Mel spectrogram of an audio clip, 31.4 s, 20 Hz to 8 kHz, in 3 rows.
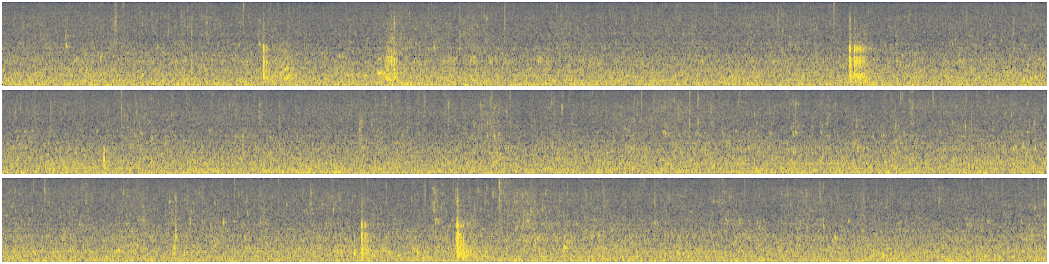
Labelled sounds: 8.4	8.7	croaking sound likely from a nearby submerged object, 1.3 to 1.7 kHz

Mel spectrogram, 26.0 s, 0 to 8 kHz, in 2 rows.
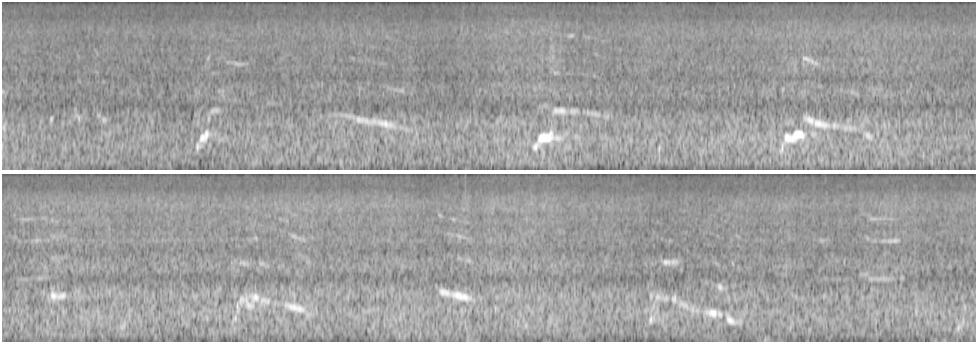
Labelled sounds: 3.0	3.3	humpback whale, 2.4 to 2.7 kHz
4.4	5.4	humpback whale, 0.78 to 1.7 kHz
7.7	8.1	humpback whale, 0.91 to 1.1 kHz
10.7	11.5	humpback whale, 0.78 to 2.9 kHz
13.2	13.6	humpback whale, 1.1 to 3.6 kHz
16.2	16.5	humpback whale, 0.78 to 0.88 kHz
16.8	17.1	humpback whale, 2.3 to 2.7 kHz
18.8	19.3	humpback whale, 0.78 to 2.7 kHz
21.7	22.0	humpback whale, 0.78 to 1.7 kHz
24.4	25.0	humpback whale, 1.1 to 3.5 kHz

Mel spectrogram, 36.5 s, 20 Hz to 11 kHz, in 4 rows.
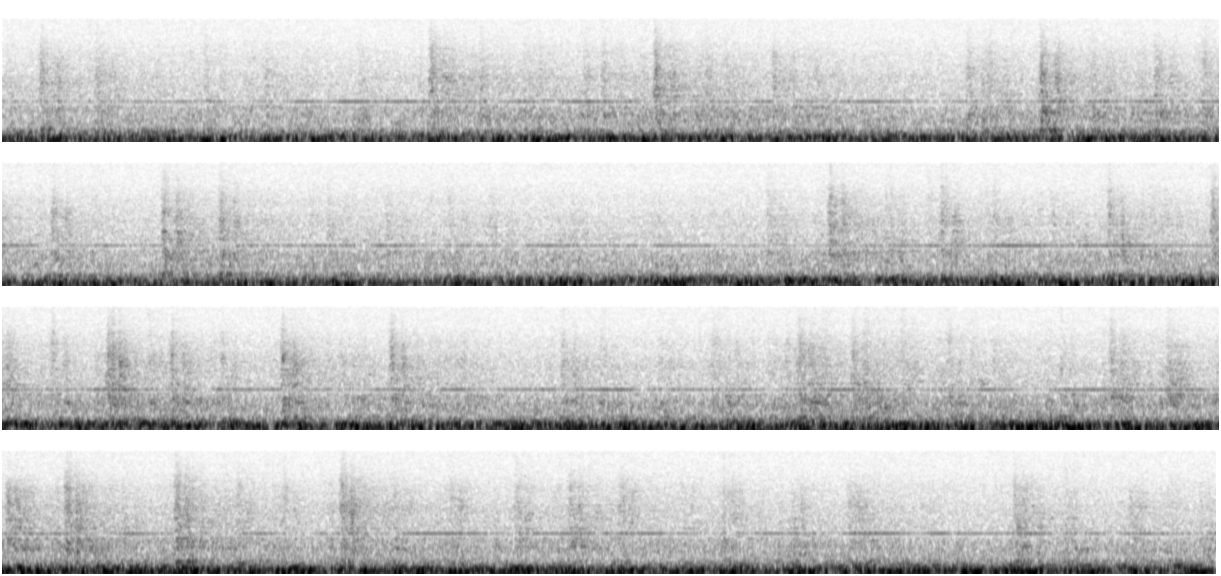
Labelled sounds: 30.4	30.8	vessel noise, 0.86 to 0.99 kHz

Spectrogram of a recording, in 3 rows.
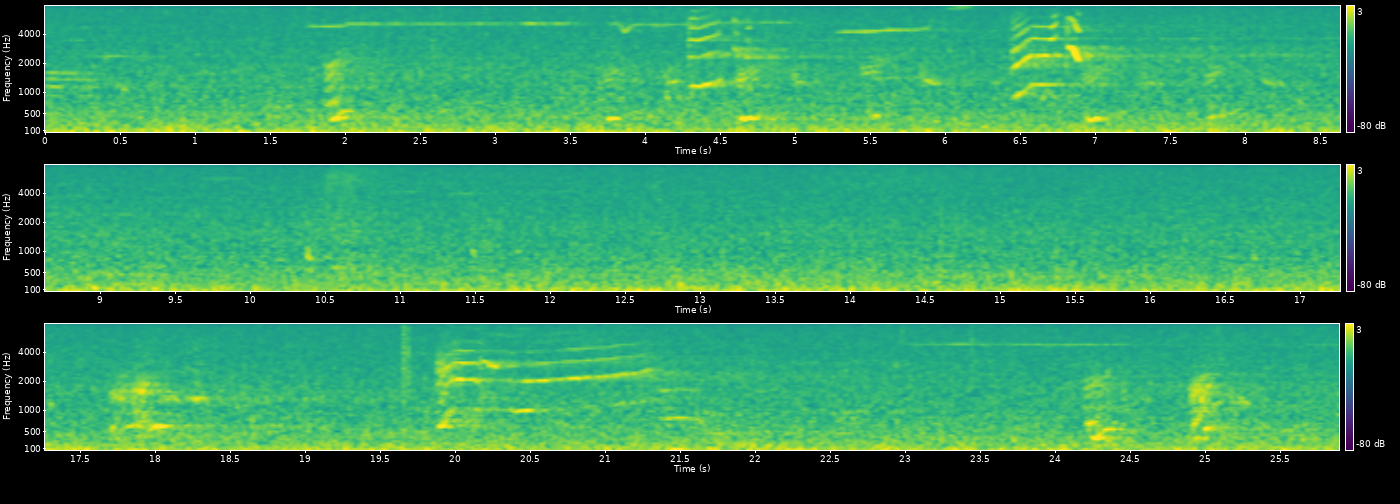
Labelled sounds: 1.7	2.4	killer whale, 4.7 to 5.2 kHz
5.2	6.0	killer whale, 4.1 to 4.6 kHz
19.5	21.6	killer whale, 0.67 to 7.3 kHz

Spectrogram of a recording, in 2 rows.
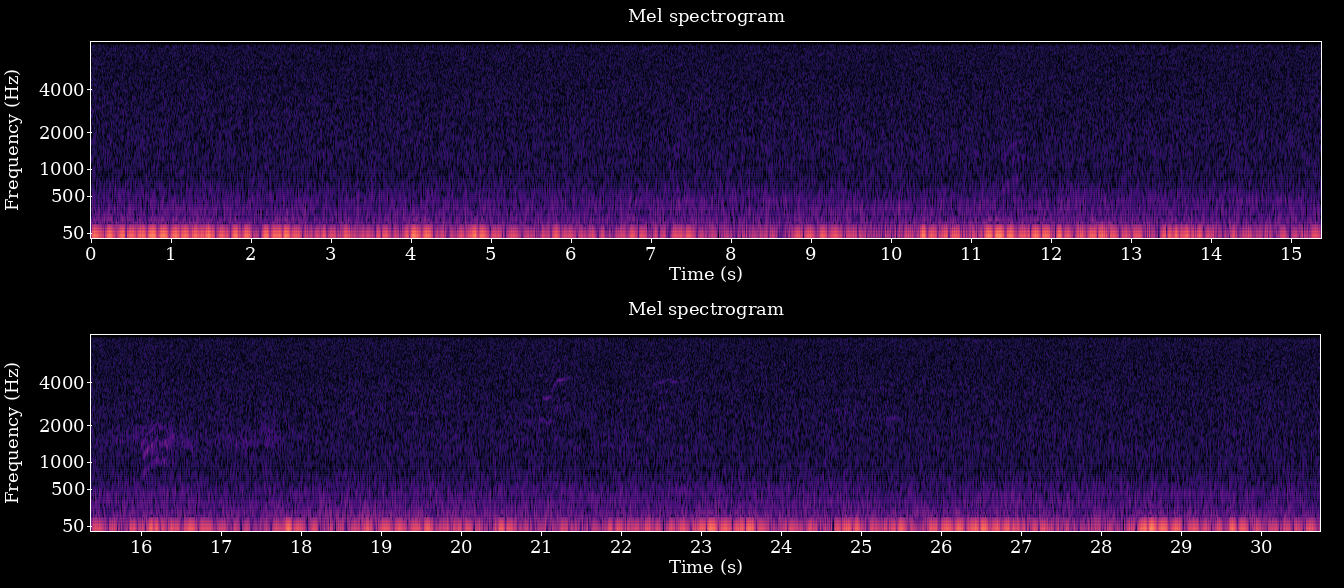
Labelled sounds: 11.5	11.7	killer whale, offshore, 1.5 to 1.8 kHz
16.0	16.4	killer whale, offshore, 1.1 to 1.6 kHz
22.4	22.7	killer whale, offshore, 4.0 to 4.3 kHz

